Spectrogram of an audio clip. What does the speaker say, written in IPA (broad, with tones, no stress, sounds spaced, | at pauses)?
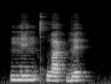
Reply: n i˦˥ n kʰ w a˨˩ k̚ b e˦˥ k̚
